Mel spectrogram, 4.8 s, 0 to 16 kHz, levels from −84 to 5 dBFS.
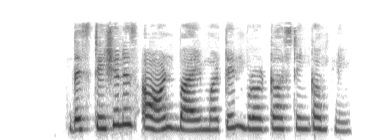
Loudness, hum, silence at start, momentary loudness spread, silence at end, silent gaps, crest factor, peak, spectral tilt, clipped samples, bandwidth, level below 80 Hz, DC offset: -20 LUFS; none; 0.85 s; 10 LU; 0.4 s; none; 18 dB; -4 dBFS; -1.5 dB/octave; under 0.1%; 9 kHz; -78 dBFS; under 0.1%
